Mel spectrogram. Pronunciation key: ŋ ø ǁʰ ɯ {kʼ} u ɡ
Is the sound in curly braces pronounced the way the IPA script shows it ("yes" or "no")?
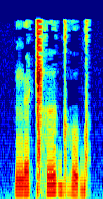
no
